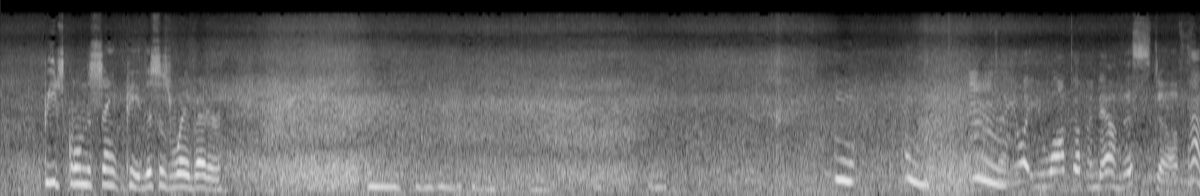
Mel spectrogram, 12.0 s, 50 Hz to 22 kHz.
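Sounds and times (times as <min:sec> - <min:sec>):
waves washing onto sandy beach: 0:00.0 - 0:12.0
person speaking: 0:03.7 - 0:05.6.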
